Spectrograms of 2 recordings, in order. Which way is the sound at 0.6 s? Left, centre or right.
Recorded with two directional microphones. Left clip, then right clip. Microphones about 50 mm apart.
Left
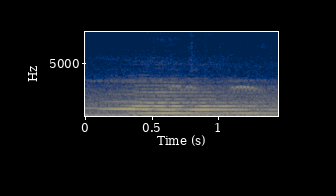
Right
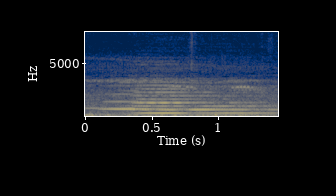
Centre.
